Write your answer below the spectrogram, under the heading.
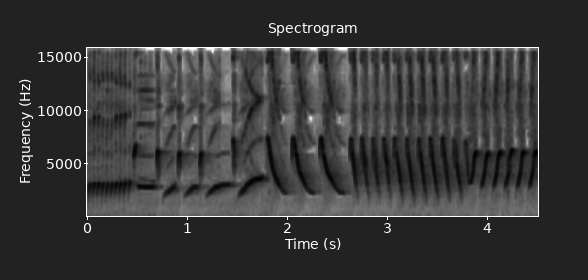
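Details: Varied canary song played to stimulate a quiet canary: a buzzy rattle, upward-slurred whistles, descending sweeping notes, then a fast run of rapid repeated high notes ending in quick rising strokes.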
